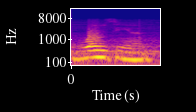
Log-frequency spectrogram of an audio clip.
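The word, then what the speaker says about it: Rosean: I always say her last name wrong, but it's Rosian.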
